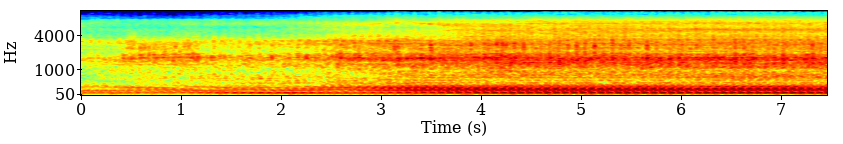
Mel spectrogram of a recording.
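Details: Lada Oka engine idling at low rpm: steady rhythmic knock about four per second, worsening over a long time, which disappears as revs rise; valve clearances are within spec, cause unknown.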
